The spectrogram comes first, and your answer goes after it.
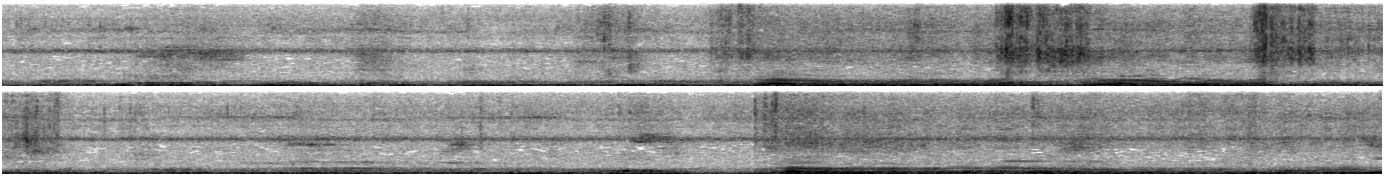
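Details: Bee searching for prey: low droning hum with wavering harmonics that swell near the middle and again toward the end, over a steady background hiss and faint high clicks.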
